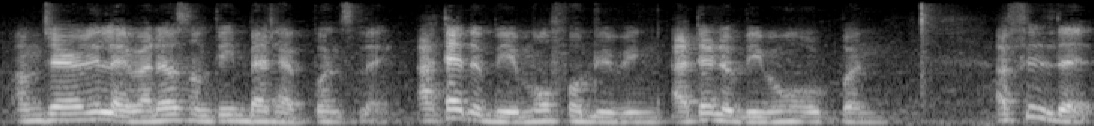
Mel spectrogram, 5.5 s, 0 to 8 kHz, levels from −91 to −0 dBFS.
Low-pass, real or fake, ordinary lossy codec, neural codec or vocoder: 7.2 kHz; fake; none; codec, 24 kHz, 0.9 kbps, WavTokenizer, medium speech release version 1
